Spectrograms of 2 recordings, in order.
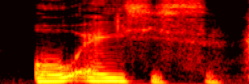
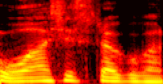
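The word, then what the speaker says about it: Oasis: 오에이시스. 아, 우리나라에서는 오아시스라고 발음하지만 그 뭐 미국에서나 영국에서는 다 오에이시스라고 발음하더라고요.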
